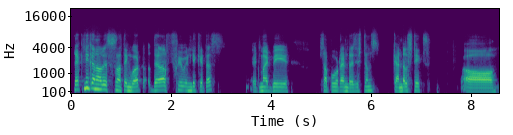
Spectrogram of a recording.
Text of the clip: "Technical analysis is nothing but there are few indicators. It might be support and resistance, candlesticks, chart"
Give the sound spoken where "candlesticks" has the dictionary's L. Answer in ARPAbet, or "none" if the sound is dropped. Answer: L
